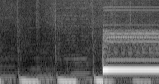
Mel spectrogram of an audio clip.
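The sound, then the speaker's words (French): A steady ringback tone sounds on an outgoing telephone call, holding one unbroken pitch through the second half after a few low thumps. “Et j'espère que ça va décrocher pour le premier appel.”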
